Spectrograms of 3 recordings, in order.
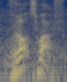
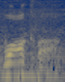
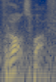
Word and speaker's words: Wrocław: How do we pronounce that? Wrocław. Wrocław. Yeah, it's spelled W-R-O-C-L-A-W. It looks like Warclaw.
